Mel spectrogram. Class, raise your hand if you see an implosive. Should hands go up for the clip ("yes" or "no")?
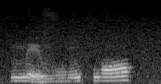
no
